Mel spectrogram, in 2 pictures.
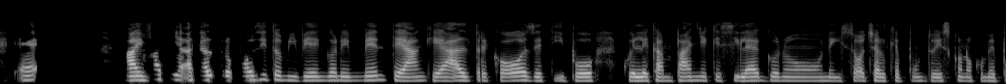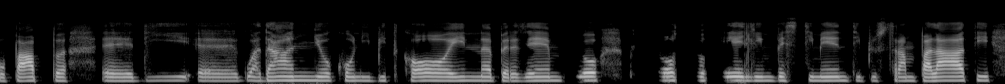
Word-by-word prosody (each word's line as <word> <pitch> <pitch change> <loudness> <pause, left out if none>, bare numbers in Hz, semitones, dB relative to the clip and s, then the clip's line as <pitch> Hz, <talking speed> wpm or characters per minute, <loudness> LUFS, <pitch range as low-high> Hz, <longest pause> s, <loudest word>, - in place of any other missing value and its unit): Eh, - - -1 0.9
ma 190 +1 +8
infatti 215 +3 -2
a 190 - +2
tal 205 +2 0
proposito, 200 +1 -3
mi 190 -1 -6
vengono 185 0 -1
in 180 0 -4
mente 195 0 -1
anche 175 +1 +1
altre 175 0 +1
cose, 175 0 +1
tipo 175 +1 0 0.3
quelle 175 0 +3
campagne 175 +1 -2
che 180 0 -9
si 175 - -8
leggono 175 -1 -1
nei 170 -1 -6
social, 165 +1 -3
che 165 - -9
appunto 170 +1 -12
escono 165 0 -6
come 165 -1 -7
pop-up 170 +2 +3 0.4
ehm, 170 -1 +1
di, 175 +1 -8
ehm, 165 -2 -2
guadagno 185 +1 +1
con 175 0 -2
i 175 - -4
Bitcoin, 175 0 +2
per 170 -1 0
esempio, 175 +2 +2 0.3
piuttosto 180 -1 -3
che 180 - -5
gli 175 0 0
investimenti 175 0 -1
più 175 +2 -10
strampalati. 180 +2 +4
175 Hz, 120 wpm, -25 LUFS, 170-180 Hz, 0.9 s, ma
